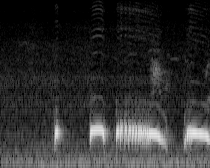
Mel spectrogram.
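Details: Spotted dove cooing in the Thai keepers' 'riak kham, khu kham, ok rong' style: a short clipped coo, a longer coo, then a drawn-out falling coo and a final sliding coo, with a faint higher chirp mid-phrase.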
